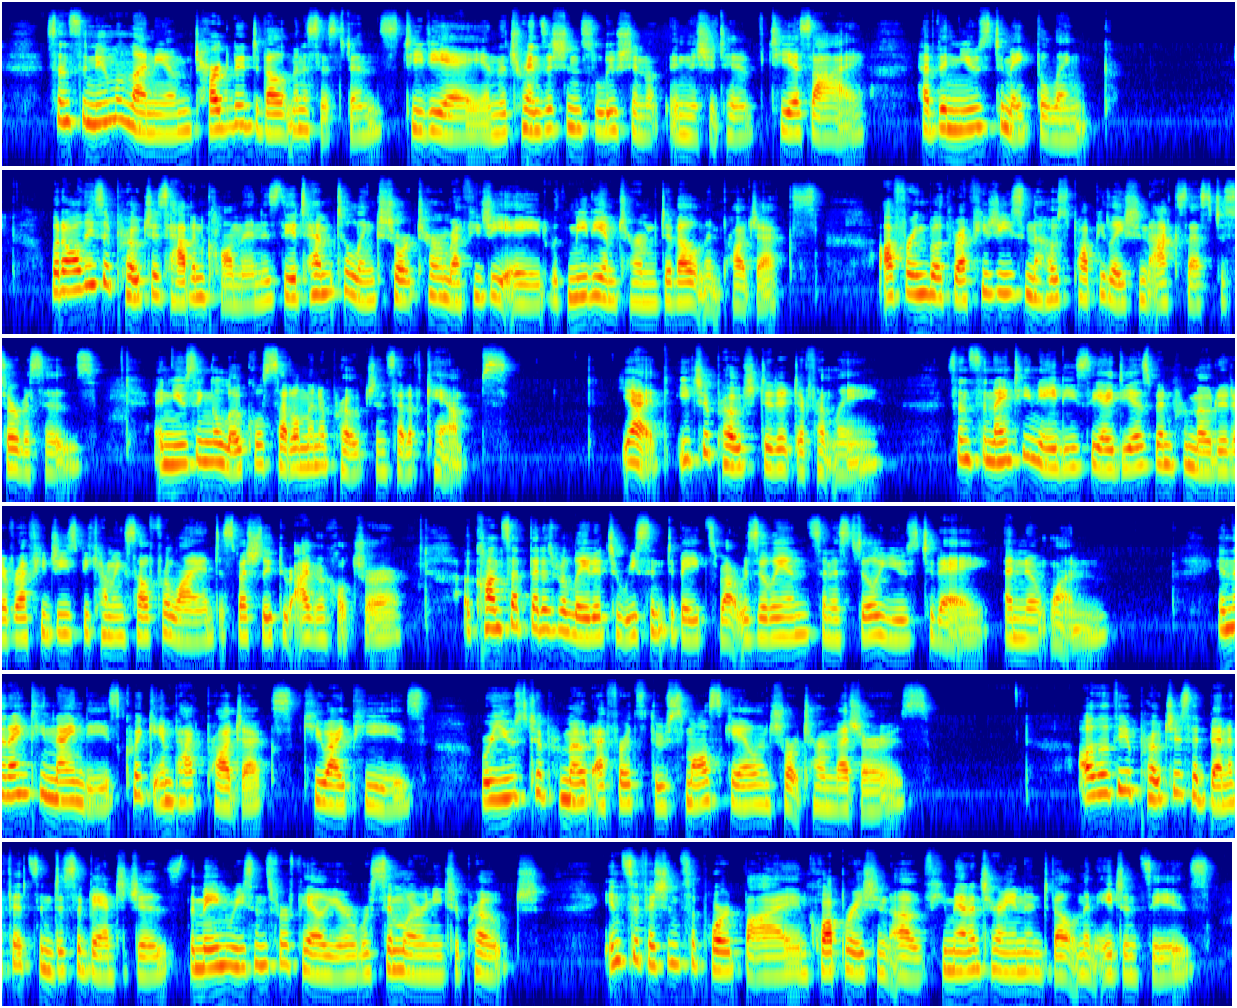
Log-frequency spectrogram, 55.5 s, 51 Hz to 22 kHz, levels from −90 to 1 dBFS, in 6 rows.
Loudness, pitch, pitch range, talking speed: -24 LUFS, 195 Hz, 175-220 Hz, 155 wpm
